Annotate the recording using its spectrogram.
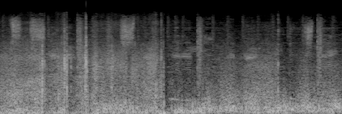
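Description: Loud, buffeting rush of freefall wind over the camera's microphone during a tandem skydive, with a pop song laid over it.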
